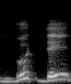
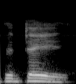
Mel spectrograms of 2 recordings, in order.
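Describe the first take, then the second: First: It is said in a non-Australian accent. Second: It is said in an Australian accent.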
